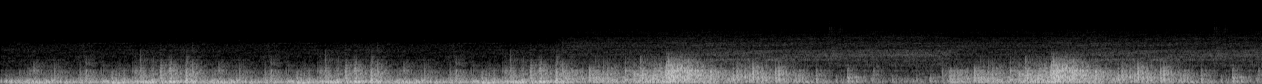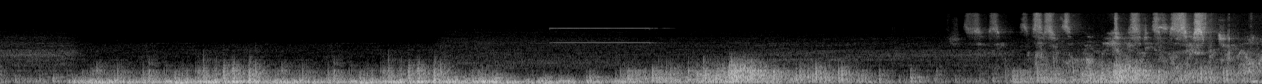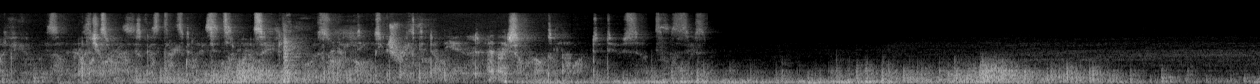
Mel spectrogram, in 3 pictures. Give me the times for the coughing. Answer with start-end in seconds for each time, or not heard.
28.1-28.9.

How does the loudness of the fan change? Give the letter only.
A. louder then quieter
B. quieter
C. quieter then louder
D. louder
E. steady
B.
